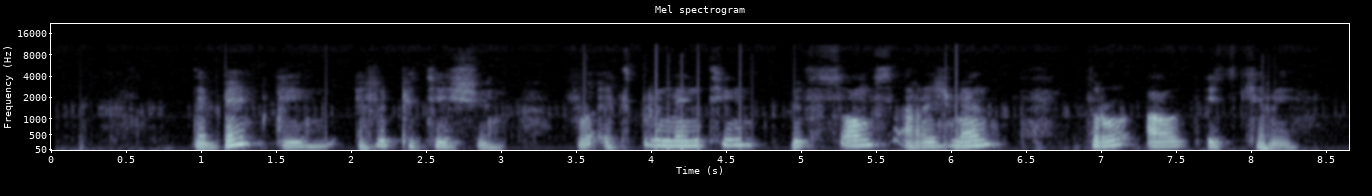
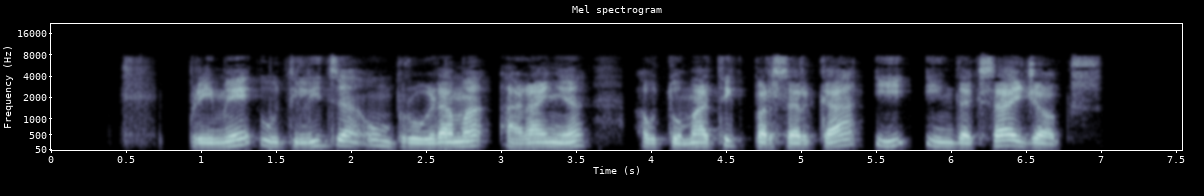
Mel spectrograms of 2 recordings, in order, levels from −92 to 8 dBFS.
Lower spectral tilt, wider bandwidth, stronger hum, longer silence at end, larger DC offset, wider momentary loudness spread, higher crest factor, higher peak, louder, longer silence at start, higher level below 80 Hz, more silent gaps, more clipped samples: first, -9.5 dB/octave vs -4 dB/octave; first, 10.5 kHz vs 8 kHz; neither; second, 0.35 s vs 0.55 s; neither; about the same, 11 LU vs 11 LU; about the same, 20 dB vs 18 dB; second, -6 dBFS vs -2 dBFS; second, -27 LUFS vs -18 LUFS; first, 0.95 s vs 0.5 s; first, -48 dBFS vs -60 dBFS; second, none vs 0.75-0.93 s, 2.95-3.00 s, 3.83-3.90 s, 5.43-5.49 s, 5.75-5.83 s; neither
